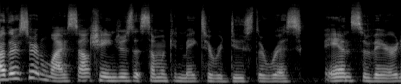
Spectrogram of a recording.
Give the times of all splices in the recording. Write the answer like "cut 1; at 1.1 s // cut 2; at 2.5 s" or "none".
cut 1; at 0.9 s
